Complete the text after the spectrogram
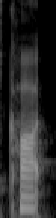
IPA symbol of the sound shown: kɑt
